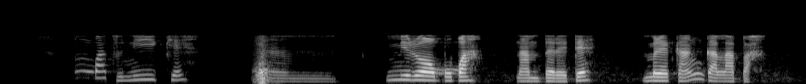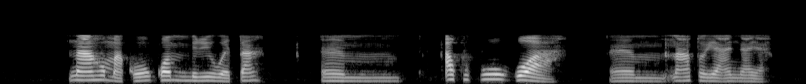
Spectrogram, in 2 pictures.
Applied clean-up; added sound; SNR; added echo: none; Whoosh, swoosh, swish; 4 dB; none.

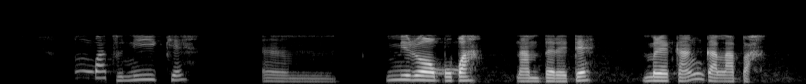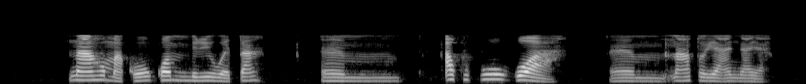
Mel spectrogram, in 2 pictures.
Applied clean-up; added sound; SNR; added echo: none; none; none; none.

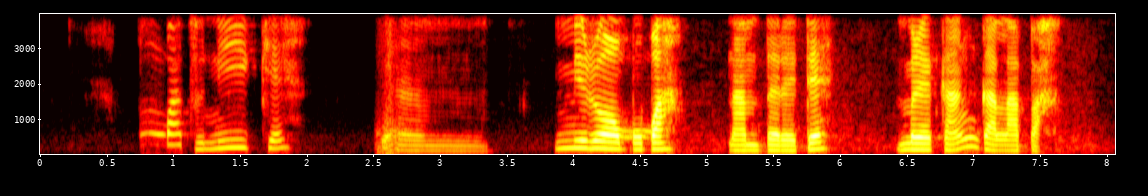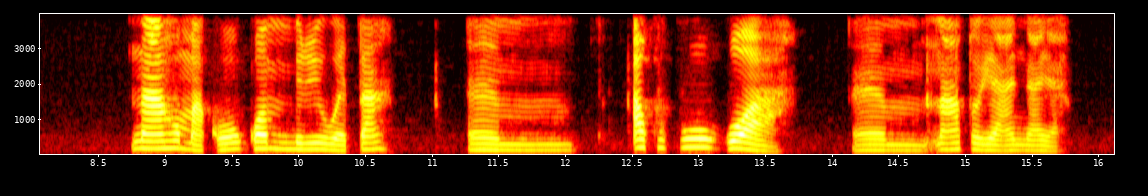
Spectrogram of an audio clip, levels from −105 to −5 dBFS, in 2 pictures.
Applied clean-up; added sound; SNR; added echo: neural separator model SepFormer DNS4.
